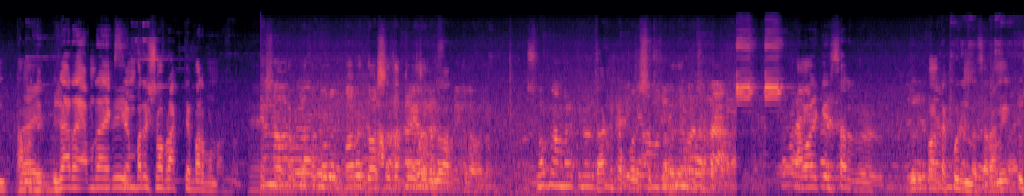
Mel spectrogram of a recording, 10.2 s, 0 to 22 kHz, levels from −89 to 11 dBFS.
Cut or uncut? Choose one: cut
